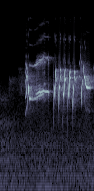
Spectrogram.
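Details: Short high phrase from a grey-crowned goldfinch: a buzzy sustained note followed by a string of quick, evenly spaced tinkling chips.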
